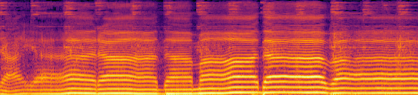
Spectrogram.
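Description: A man's solo voice chanting a Vaishnava devotional mantra in long held notes that bend slightly in pitch, with short breaks between phrases. A faint, regular jingle of hand cymbals keeps time behind the voice.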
